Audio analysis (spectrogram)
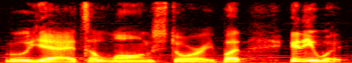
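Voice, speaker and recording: An actor playing a skeptical, sarcastic, wary adventure fan in an audio drama. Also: male voice, mid-range voice, a little fast, faint music behind, close to an everyday voice. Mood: questioning. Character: skeptical, sarcastic male adventure enthusiast, wary buddy type.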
